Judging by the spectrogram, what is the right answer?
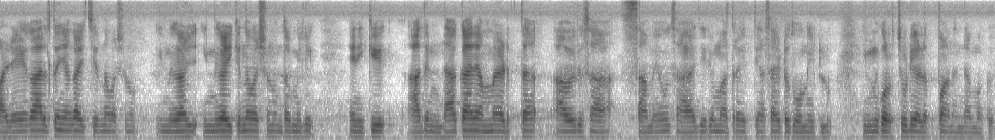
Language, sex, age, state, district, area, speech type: Malayalam, male, 18-30, Kerala, Kasaragod, rural, spontaneous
